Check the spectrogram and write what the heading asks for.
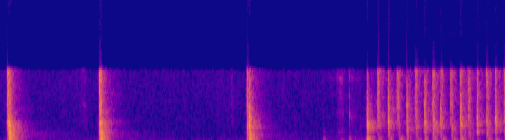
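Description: Three sharp single knocks, the first at the start, the next about a second in and the last about two and a half seconds in. About a second and a half later a fast, even clatter of clicks begins, roughly a dozen a second, and runs on to the end.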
